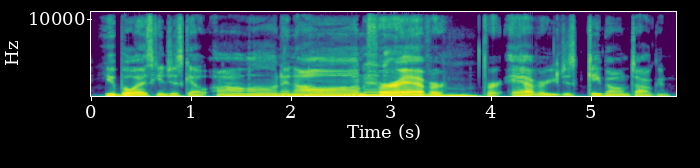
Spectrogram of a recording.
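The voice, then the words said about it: Southern Texas-style accent. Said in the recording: “Did I get her accent right? No. ... I always do Texas, and she's South Carolina. ... She's Colfax, Louisiana.”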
